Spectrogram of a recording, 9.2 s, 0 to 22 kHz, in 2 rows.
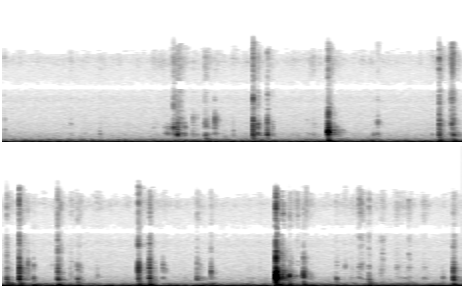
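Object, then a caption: Thin fabric-covered folio keyboard. Slow fingertip typing on a thin, fabric-covered tablet folio keyboard makes soft, muted taps with short, dry clicks. The taps sit over a steady low hum, with two sharper, louder taps near 3.3 and 7.3 seconds.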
